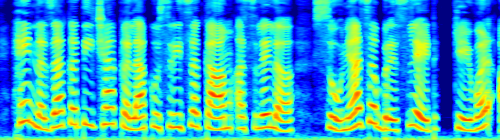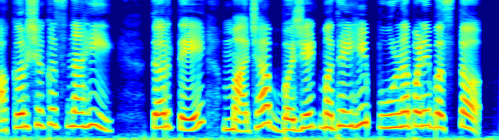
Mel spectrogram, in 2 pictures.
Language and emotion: Marathi, happy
